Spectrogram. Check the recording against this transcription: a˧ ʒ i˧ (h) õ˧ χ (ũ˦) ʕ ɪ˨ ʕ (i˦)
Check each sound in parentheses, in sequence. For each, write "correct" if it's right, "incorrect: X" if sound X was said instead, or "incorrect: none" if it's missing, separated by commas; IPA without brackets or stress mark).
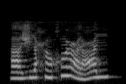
incorrect: ħ, incorrect: õ˦, correct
